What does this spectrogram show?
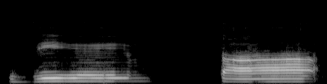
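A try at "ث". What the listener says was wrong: জি না, তাহলে দুটো নক্তা হতো, তিনটে নক্তা আছে তাহলে কি হবে?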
